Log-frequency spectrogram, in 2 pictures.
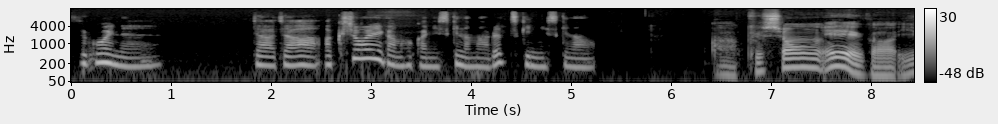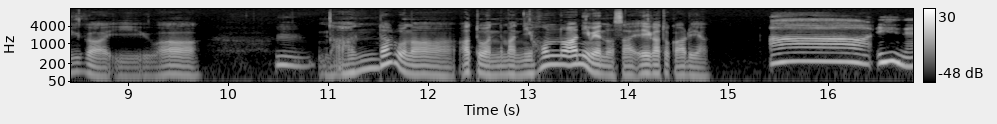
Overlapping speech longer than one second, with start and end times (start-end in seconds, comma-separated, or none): none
